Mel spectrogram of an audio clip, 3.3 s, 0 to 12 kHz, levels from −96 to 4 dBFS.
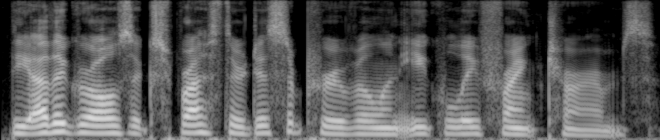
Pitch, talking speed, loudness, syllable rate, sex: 160 Hz, 180 wpm, -20 LUFS, 5.7 syllables/s, female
